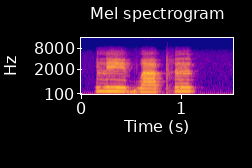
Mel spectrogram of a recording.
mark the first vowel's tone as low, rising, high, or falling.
falling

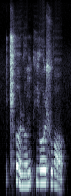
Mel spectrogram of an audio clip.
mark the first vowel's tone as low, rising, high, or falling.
falling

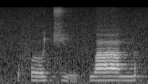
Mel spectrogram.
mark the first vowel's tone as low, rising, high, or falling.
rising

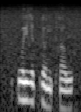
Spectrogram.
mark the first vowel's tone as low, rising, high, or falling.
high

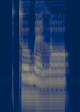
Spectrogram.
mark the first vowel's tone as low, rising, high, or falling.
high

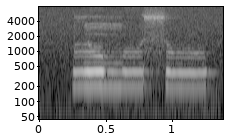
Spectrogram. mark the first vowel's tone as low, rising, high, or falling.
low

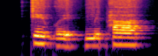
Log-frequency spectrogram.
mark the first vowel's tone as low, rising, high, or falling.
falling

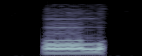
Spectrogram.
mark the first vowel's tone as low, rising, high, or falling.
low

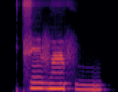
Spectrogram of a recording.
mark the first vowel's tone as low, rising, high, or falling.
high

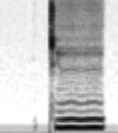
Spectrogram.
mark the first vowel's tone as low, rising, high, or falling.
high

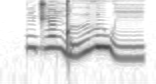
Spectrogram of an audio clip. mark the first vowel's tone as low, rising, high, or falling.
high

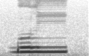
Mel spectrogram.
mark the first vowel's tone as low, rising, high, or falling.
high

